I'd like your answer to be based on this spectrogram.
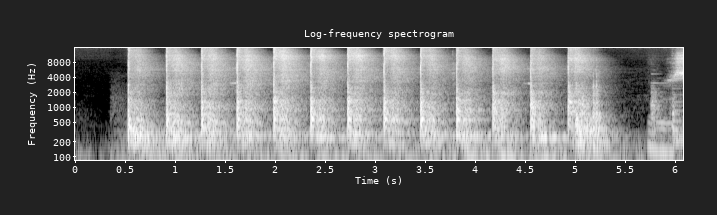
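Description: A plastic hammer taps a powder-coated sway bar into its bushings on a Factory Five GTM kit car, about a dozen sharp, evenly spaced blows ringing out loud and close.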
